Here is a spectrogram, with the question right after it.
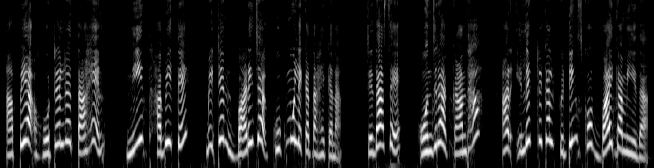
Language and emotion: Santali, angry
